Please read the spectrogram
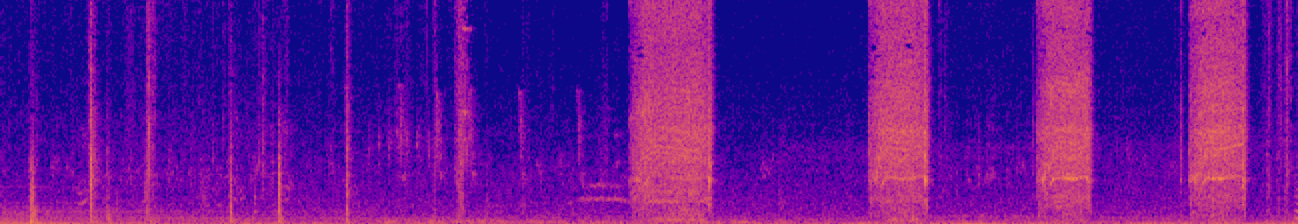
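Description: A few light wooden knocks as a stair tread is set in place, then a cordless drill runs into the wooden step in four short bursts, each under a second long.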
